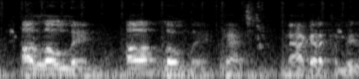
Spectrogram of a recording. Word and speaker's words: Alolan: Can I definitely be like Alaonian? So it's Alolan. You should have a fucking Pokemon pronunciation. Alolan.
